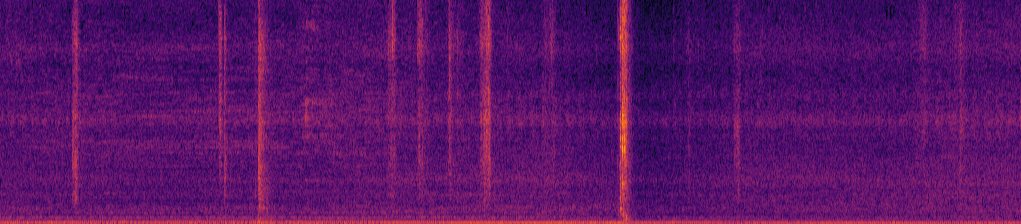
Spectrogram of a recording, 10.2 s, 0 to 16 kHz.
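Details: Nissan Z31 300ZX V6 before top-end rebuild: low rumble with uneven stumbling beat, about three irregular thumps a second; misfire, cause unknown.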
